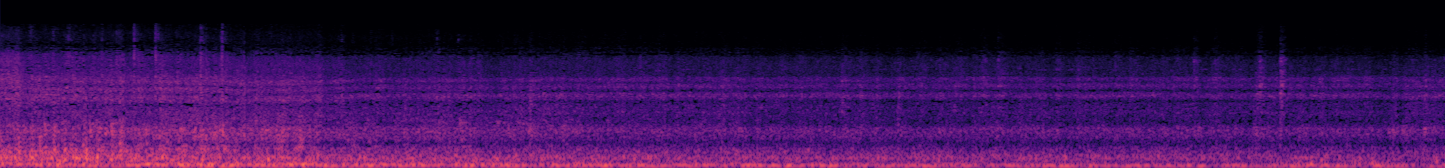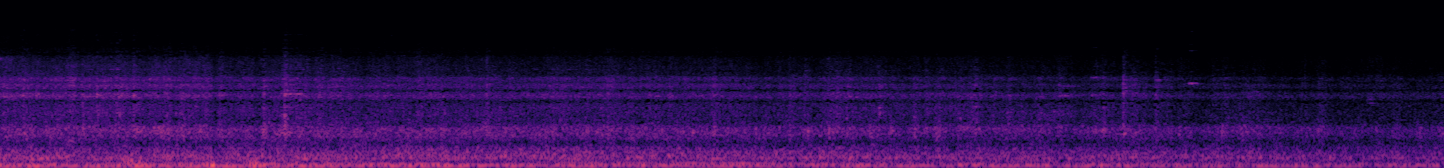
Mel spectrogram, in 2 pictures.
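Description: Freight train of rail tank wagons rolling past and away, the steady sound of its wheels on the rails fading gradually as the end of the train recedes.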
